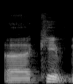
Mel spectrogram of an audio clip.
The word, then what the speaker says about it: Kyiv: Kyiv, which is the Ukrainian capital, I assume, and I had to be taught by the ABC how to pronounce it. Kyiv, the US have pulled out of their embassy and destroyed all their IT phone networks.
